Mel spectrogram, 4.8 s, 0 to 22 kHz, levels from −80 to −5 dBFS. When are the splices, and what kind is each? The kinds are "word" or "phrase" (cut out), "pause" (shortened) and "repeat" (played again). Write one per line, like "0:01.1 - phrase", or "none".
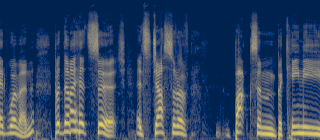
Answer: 0:01.1 - word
